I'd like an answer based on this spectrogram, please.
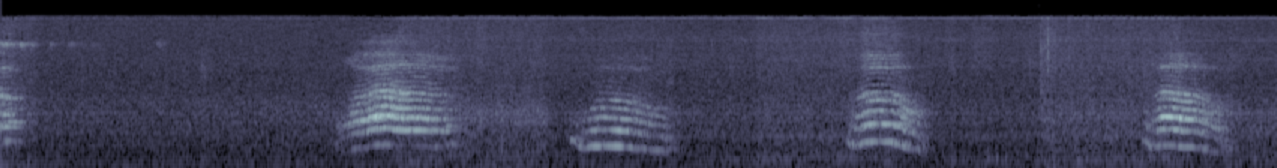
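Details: Black cat voicing complaints indoors, four separate meows spaced about two to three seconds apart, each short and slightly bent in pitch, grumbling and dissatisfied in tone, against a quiet room.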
